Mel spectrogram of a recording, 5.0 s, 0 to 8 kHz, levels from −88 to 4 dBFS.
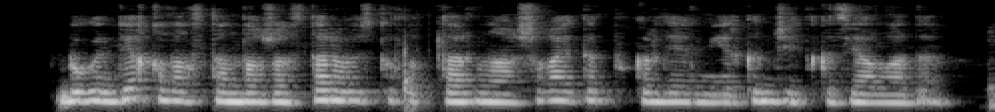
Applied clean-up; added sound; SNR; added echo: neural mask model DeepFilterNet 3.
